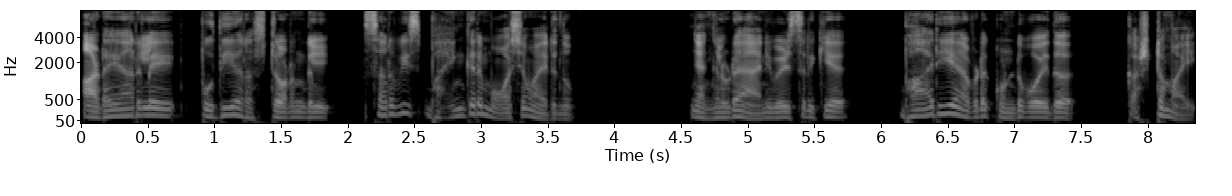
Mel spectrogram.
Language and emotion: Malayalam, sad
